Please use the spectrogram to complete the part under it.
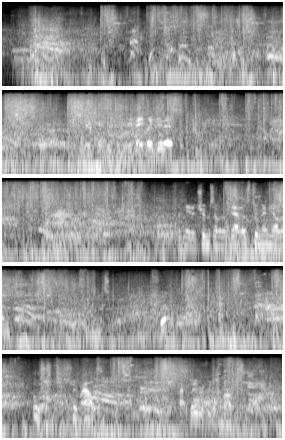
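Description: Game combat sounds of blows and spells clash throughout.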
